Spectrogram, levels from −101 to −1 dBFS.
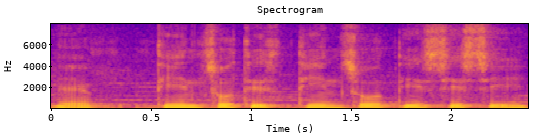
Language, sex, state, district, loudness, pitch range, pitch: Hindi, male, Uttar Pradesh, Muzaffarnagar, -18 LUFS, 140-145 Hz, 140 Hz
